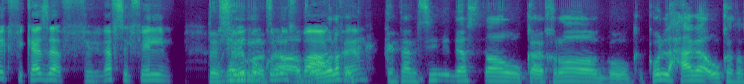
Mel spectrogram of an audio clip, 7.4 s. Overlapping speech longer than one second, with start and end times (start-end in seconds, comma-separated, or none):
2.1-3.7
